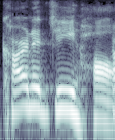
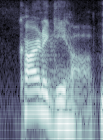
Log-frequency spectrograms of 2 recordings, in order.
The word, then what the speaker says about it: Carnegie Hall: 2 shows at Carnegie Hall. – Carnegie Hall. – My bad. I knew I was going to say it wrong.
